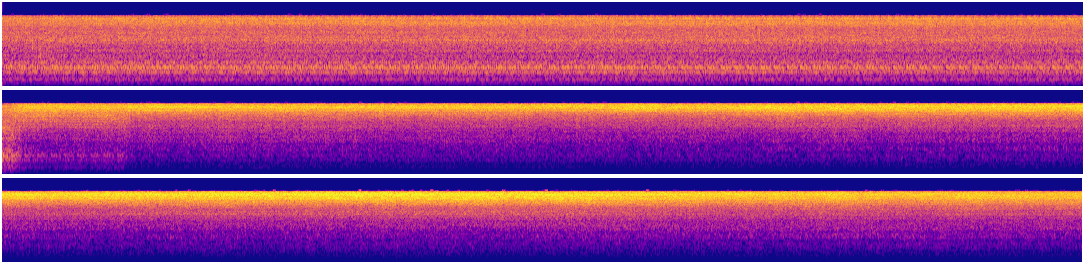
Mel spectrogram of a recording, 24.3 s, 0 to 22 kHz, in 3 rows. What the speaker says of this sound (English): when I go a lot slower, it cuts through that 1/2 inch aluminum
